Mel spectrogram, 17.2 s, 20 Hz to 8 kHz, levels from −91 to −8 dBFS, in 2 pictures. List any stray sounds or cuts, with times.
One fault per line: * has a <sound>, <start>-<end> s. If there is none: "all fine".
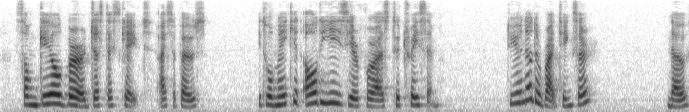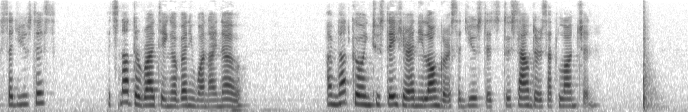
* has a thud, 16.6-17.0 s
